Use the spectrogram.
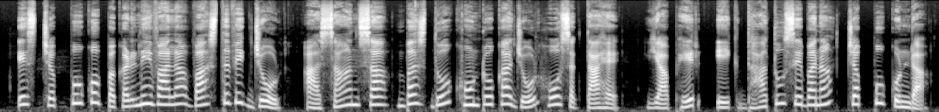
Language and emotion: Hindi, neutral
